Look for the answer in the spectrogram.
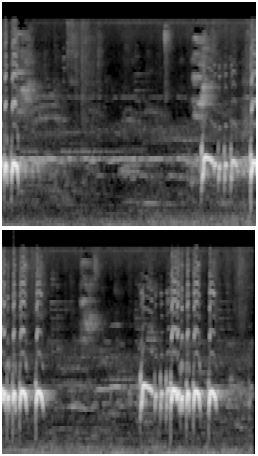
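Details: Two local zebra doves, one with a big voice and one with a crystal voice, cooing loudly from a raised pole in Kuningan, West Java. Two rolling phrases of rapid, evenly spaced coo notes are separated by a quiet gap.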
